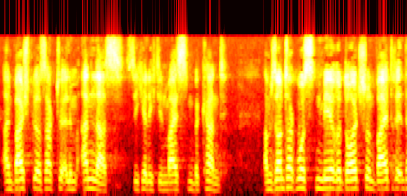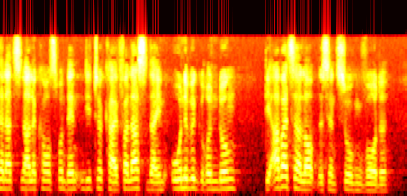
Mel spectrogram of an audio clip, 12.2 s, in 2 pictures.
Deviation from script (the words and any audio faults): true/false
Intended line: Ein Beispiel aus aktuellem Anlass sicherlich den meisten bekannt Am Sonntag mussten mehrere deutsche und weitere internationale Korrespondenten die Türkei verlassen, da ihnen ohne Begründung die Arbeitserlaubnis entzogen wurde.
false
